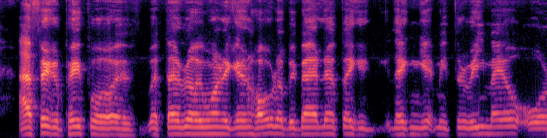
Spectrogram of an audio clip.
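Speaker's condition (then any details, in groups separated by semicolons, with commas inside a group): Cerebral palsy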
